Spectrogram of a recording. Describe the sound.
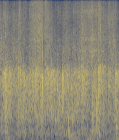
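Steady applause from a live audience at the Commonwealth Club in San Francisco welcoming two speakers: a dense, continuous patter of many clapping hands, loud and unbroken from start to finish.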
